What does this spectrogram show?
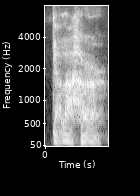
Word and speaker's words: Gallagher: Before you how does it Americans are not sure how to pronounce if it's no Gallalagha or Galaga? Galahar. Well, I say Galahar. It all depends whether you're from England, Ireland, North England, South England, North Ireland, South Ireland.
